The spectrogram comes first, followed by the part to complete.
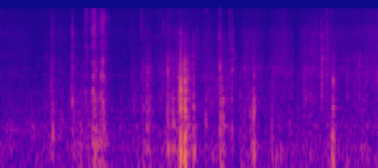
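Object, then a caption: Small cardboard snack box. Long acrylic nails trace and scratch over the printed surface of a small, narrow, hollow Organix cardboard snack box with its top opened. Soft, dry scratches and light crinkly taps are scattered across the clip, with the loudest, crunchier scrape about midway.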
